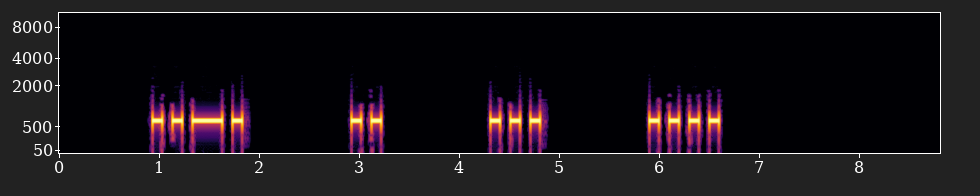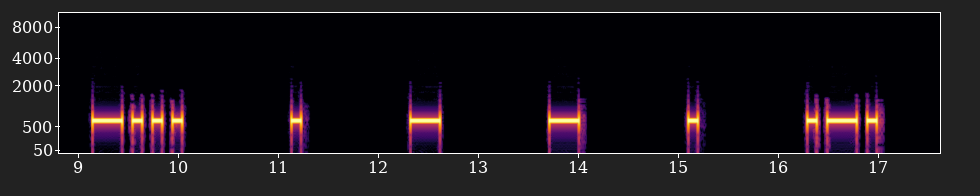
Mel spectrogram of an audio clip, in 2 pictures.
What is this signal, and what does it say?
Morse code, heard as a keyed tone, about 12 wpm, spaced as for 6 wpm, 650 Hz. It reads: FISH BETTER
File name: Engelske ord 12-6 wpm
